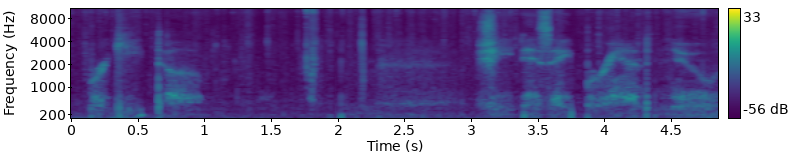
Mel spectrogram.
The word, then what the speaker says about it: Brigitte: Her name is Brigitte, even though it looks like it would be pronounced Brigitte. It's Brigitte.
